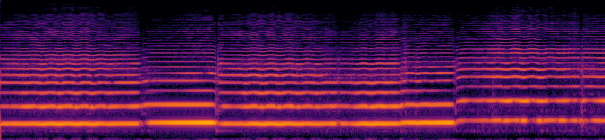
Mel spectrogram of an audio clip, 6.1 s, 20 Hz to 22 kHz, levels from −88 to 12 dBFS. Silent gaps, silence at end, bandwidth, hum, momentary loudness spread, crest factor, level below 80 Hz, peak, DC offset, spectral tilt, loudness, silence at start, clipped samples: none; 0 s; 12 kHz; none; 7 LU; 12 dB; -64 dBFS; -4 dBFS; under 0.1%; 2 dB/octave; -16 LUFS; 0 s; under 0.1%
